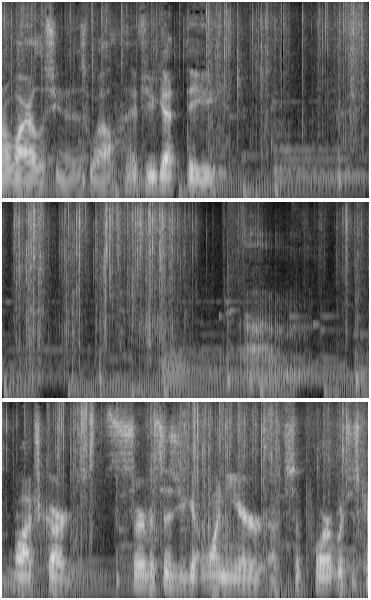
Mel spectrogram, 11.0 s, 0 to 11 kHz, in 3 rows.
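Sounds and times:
background music with held notes: 0.0s - 11.0s
plastic sleeve crinkling: 0.0s - 11.0s.

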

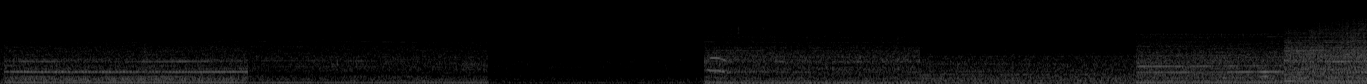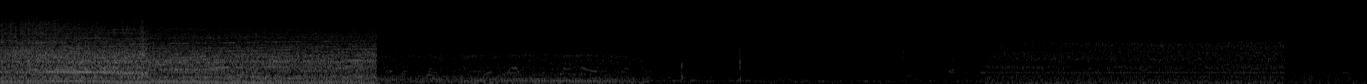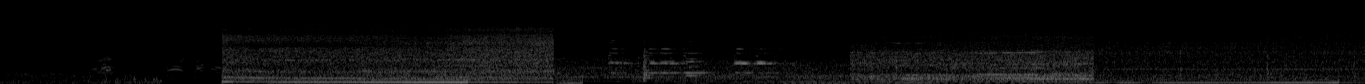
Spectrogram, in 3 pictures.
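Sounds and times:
diesel engine hum: 0.0s - 4.9s, 7.1s - 20.2s, 29.6s - 40.9s.

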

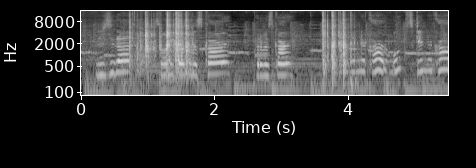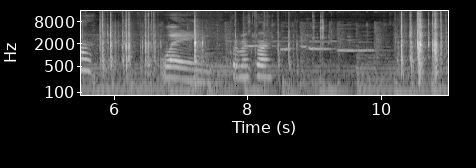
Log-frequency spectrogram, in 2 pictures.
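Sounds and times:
plastic clicks: 3.6s - 4.2s, 5.7s - 9.3s, 10.2s - 11.0s.

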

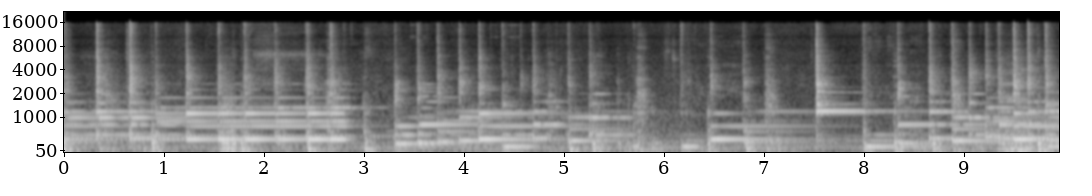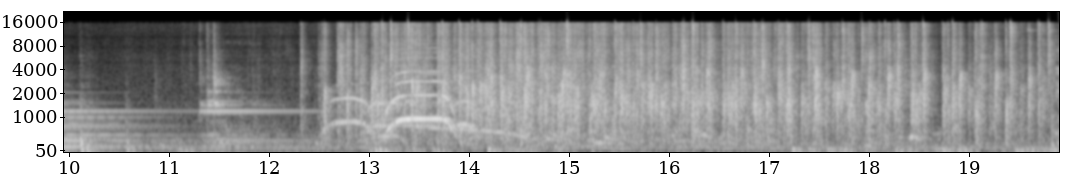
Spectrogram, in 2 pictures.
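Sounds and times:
hang drum notes ringing: 0.0s - 12.4s
cheering whoops: 12.5s - 15.0s
audience applause: 12.5s - 19.9s.

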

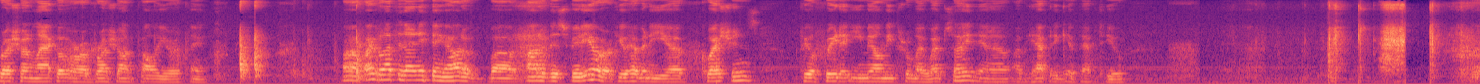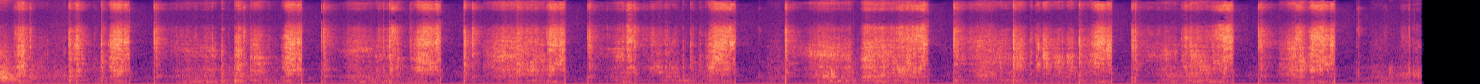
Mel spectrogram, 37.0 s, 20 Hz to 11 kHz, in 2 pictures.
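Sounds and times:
small wheels rolling on desk: 16.6s - 27.7s, 28.3s - 35.2s.

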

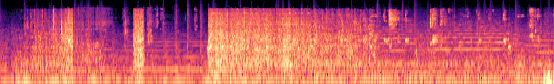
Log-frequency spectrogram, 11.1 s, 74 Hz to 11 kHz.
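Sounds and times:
earthquake rushing noise: 4.1s - 8.9s.

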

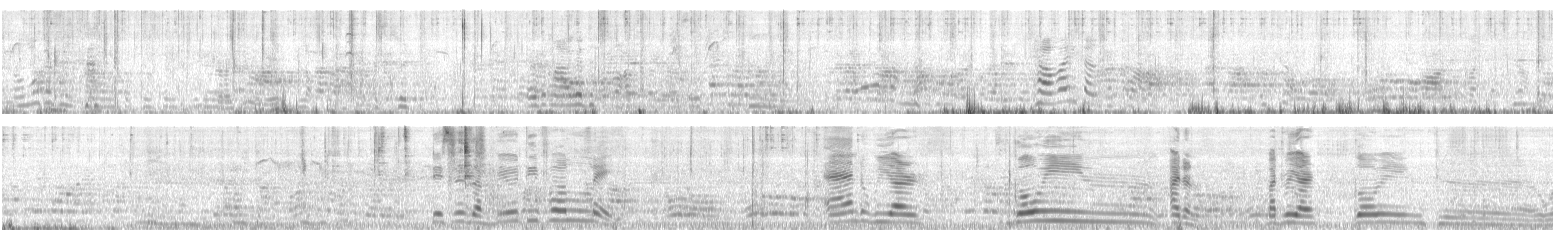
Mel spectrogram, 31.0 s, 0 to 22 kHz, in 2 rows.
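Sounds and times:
people talking: 0.0s - 31.0s.

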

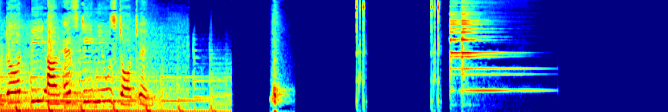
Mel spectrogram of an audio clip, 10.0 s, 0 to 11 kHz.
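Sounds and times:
notification bell ding: 6.8s - 8.4s.

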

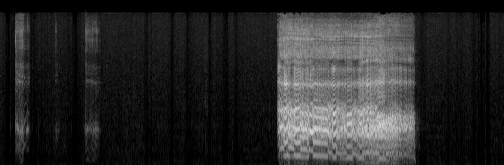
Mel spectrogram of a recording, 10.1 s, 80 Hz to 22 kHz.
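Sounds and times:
person screaming in pain: 5.6s - 8.4s.

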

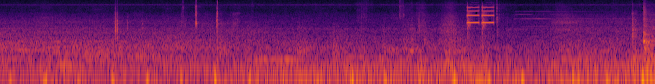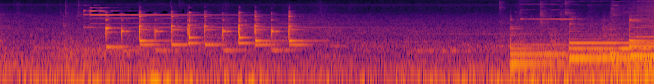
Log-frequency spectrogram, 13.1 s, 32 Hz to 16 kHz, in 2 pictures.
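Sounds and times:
mobile phone ringtone melody: 7.4s - 10.2s
brief high chime: 11.7s - 12.4s.

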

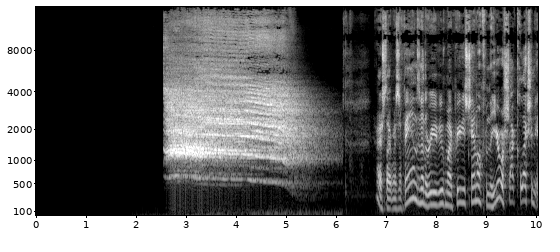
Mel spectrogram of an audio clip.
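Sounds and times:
long scream sliding down: 2.6s - 6.1s.

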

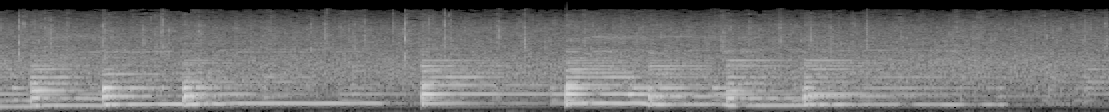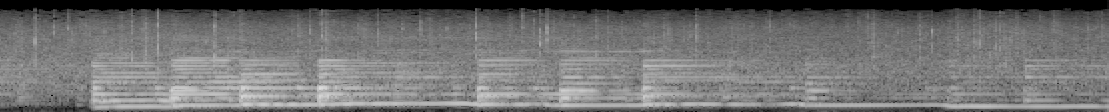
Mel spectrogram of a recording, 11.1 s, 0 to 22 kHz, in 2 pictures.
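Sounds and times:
banjo plucked notes: 0.0s - 11.0s
faint hiss of rain: 0.0s - 11.0s.

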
